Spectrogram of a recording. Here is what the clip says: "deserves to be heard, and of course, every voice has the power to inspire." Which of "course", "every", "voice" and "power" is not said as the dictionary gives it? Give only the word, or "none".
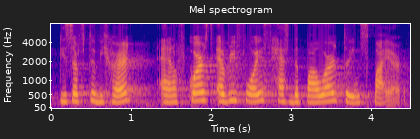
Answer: none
